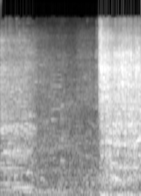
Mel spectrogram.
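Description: Haunted-maze sound effects: a low steady rumble that jumps suddenly louder, with a hiss, about one and a half seconds in.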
